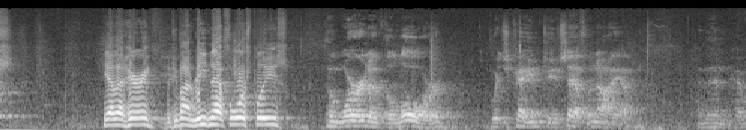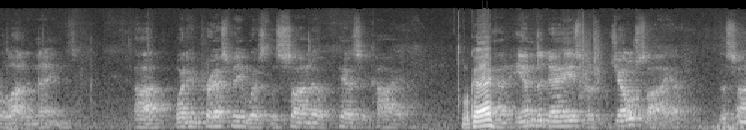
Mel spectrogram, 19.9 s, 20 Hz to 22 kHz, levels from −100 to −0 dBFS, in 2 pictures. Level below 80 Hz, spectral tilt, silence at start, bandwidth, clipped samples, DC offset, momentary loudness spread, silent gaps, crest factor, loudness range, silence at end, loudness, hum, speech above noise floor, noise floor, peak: -48 dBFS; -5.5 dB/octave; 0 s; 16 kHz; under 0.1%; under 0.1%; 23 LU; none; 16 dB; 17 LU; 0 s; -14 LUFS; none; 30 dB; -45 dBFS; 0 dBFS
